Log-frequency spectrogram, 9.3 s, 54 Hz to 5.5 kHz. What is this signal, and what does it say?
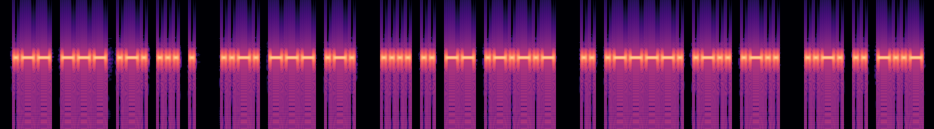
Morse code, heard as a keyed tone, about 30 wpm, 700 Hz. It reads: WORSE FOR HIM. I'LL FIX
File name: Pinocchio / Pinocchio ch1 30 30 ik1hge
